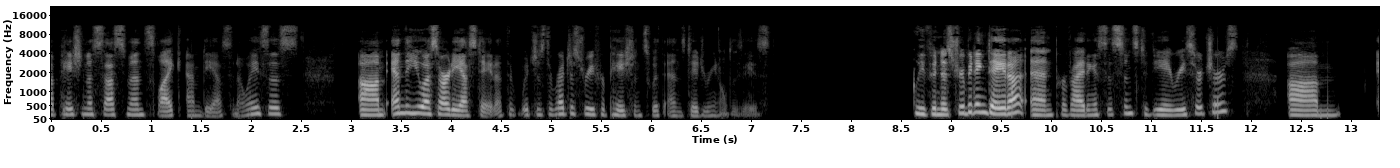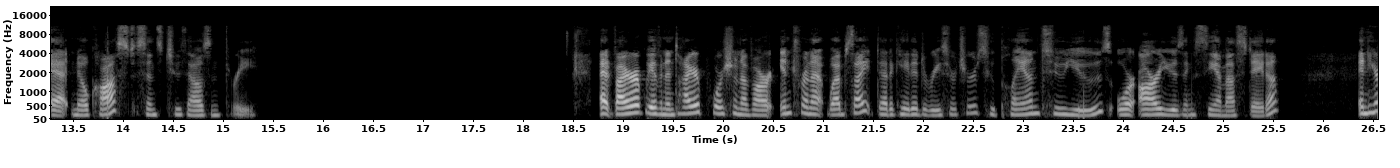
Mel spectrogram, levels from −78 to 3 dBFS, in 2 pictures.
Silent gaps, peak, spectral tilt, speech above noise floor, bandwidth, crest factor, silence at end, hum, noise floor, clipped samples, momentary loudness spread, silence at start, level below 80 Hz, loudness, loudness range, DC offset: 2.94-3.02 s, 7.28-8.63 s, 12.29-12.37 s, 12.95-13.11 s, 13.20-13.26 s, 15.49-18.43 s, 18.72-18.77 s; -4 dBFS; -3.5 dB/octave; 35 dB; 11.5 kHz; 24 dB; 0 s; none; -62 dBFS; under 0.1%; 18 LU; 0 s; -68 dBFS; -26 LUFS; 13 LU; under 0.1%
